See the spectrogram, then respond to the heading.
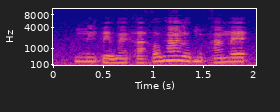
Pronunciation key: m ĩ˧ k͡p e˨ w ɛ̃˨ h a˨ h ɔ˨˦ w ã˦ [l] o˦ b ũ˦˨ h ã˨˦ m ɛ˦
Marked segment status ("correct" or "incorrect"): correct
